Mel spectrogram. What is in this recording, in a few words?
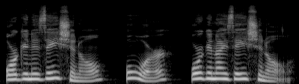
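"organizational", English word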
